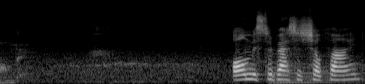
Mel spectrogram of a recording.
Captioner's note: sighs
